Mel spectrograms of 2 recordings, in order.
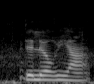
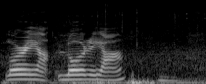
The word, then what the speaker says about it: Lorient: This is De Lorient. De Laurent. You pronounce it for me. De Lorient. Lorient. This is another variety from farmer Jean Marchal.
